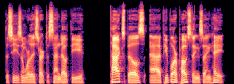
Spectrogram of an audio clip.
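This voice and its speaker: Recorded very cleanly against a silent background with a dry, close sound and no echo, a voice with a Maritime accent moves at a fairly quick pace. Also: man. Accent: Canadian English, Maritimes. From New Brunswick, Canada. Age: 30s. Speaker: realtor. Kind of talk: market commentary video. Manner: casual, conversational.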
